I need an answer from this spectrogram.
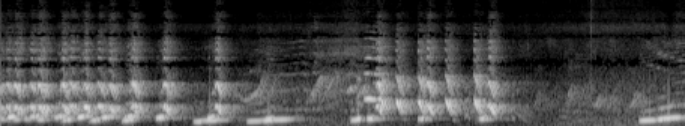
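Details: Siamangs, primates from Asia, vocalizing in the morning at the Columbus zoo: rapid bursts of barking hoots and rising whoops in quick series, pausing briefly, then resuming with further swooping calls.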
